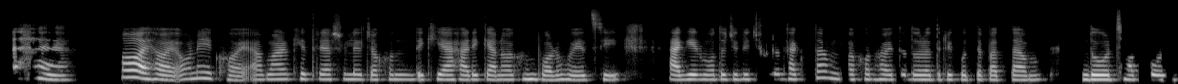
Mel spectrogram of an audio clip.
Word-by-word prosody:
এ -, -, +3 dB, 0.2 s
হ্যাঁ, 260 Hz, -5 st, +2 dB, 0.7 s
হয় 330 Hz, -5 st, +9 dB
হয় 215 Hz, -3 st, +3 dB
অনেক 275 Hz, +1 st, -1 dB, 0.2 s
হয়। 195 Hz, -2 st, -2 dB, 0.2 s
আমার 235 Hz, +1 st, -1 dB
ক্ষেত্রে 240 Hz, -2 st, -3 dB
আসলে 235 Hz, 0 st, -2 dB
যখন 225 Hz, +1 st, -3 dB, 0.2 s
দেখি 225 Hz, +2 st, -3 dB
আহারে 220 Hz, 0 st, +1 dB
কেন 215 Hz, 0 st, +1 dB
এখন 235 Hz, +2 st, -2 dB
বড় 210 Hz, 0 st, +1 dB
হয়েছি। 210 Hz, +2 st, -2 dB, 0.7 s
আগের 225 Hz, +1 st, +5 dB
মতো 225 Hz, +1 st, -2 dB
যদি 230 Hz, 0 st, -1 dB
ছোট -, -, -19 dB, 0.2 s
থাকতাম 245 Hz, +6 st, -2 dB, 0.2 s
তখন 230 Hz, +1 st, -4 dB
হয়তো 225 Hz, 0 st, -2 dB
দৌড়াদৌড়ি 220 Hz, 0 st, 0 dB
করতে 215 Hz, +1 st, -2 dB
পারতাম। 210 Hz, 0 st, -1 dB, 0.6 s
দৌড়ঝাঁপ 220 Hz, 0 st, +6 dB
কর 215 Hz, -1 st, +4 dB
225 Hz, 145 wpm, -23 LUFS, 215-235 Hz, 0.7 s, হয়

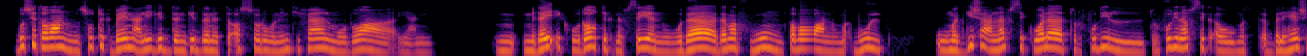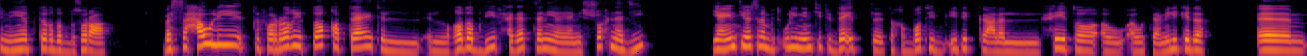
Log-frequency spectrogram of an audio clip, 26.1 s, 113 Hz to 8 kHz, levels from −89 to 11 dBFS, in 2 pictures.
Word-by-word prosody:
بُصي 235 Hz, +4 st, -1 dB
طبعًا 225 Hz, -5 st, +6 dB
صوتِك 235 Hz, +6 st, -7 dB
باين 215 Hz, +2 st, +3 dB
عليه 195 Hz, +3 st, 0 dB
جدًا، 195 Hz, -3 st, -2 dB
جدًا 185 Hz, +1 st, -2 dB
التّأثُّر، 195 Hz, +2 st, -6 dB
وإن 170 Hz, -2 st, -5 dB
أنتِ 190 Hz, +2 st, -8 dB
فعلًا 215 Hz, +2 st, +1 dB
الموضوع 175 Hz, -1 st, -1 dB
يعني 150 Hz, +1 st, -16 dB, 0.6 s
م 175 Hz, -1 st, -6 dB
مضايقِك 190 Hz, +3 st, +2 dB
وضاغطِك 205 Hz, 0 st, +1 dB
نفسيًا، 195 Hz, +2 st, +1 dB
وده 190 Hz, +6 st, +6 dB
ده 190 Hz, +2 st, +1 dB
مفهوم 210 Hz, -2 st, -2 dB
طبعًا 195 Hz, -3 st, +2 dB
ومقبول، 195 Hz, +5 st, -5 dB, 0.5 s
وما 185 Hz, 0 st, -1 dB
تجيش 255 Hz, +9 st, -3 dB
على 185 Hz, -, +2 dB
نفسِك، 220 Hz, -1 st, -5 dB
ولا 210 Hz, +1 st, +6 dB
ترفُضي 205 Hz, +4 st, -7 dB
ال 165 Hz, -7 st, -4 dB
ترفُضي 215 Hz, +5 st, -2 dB
نفسِك، 220 Hz, -1 st, -2 dB
أو 170 Hz, -1 st, -4 dB
ما 170 Hz, 0 st, -10 dB
تتقبليهاش 180 Hz, +6 st, -4 dB
إن 185 Hz, -, -4 dB
هي 195 Hz, +2 st, -1 dB
بتغضب 195 Hz, -4 st, -3 dB
بسرعة، 160 Hz, -2 st, +1 dB, 0.5 s
بس 200 Hz, +3 st, 0 dB
حاولي 275 Hz, +1 st, +5 dB
تفرَّغي 215 Hz, +2 st, 0 dB
الطاقة 245 Hz, 0 st, +2 dB
بتاعة 225 Hz, +2 st, +1 dB
ال 165 Hz, -4 st, -6 dB
الغضب 175 Hz, +4 st, +1 dB
دي 210 Hz, +6 st, -4 dB
في -, -, -25 dB
حاجات 205 Hz, +3 st, -3 dB
تانية، 205 Hz, -4 st, -1 dB
يعني 160 Hz, 0 st, -5 dB
الشُّحنة 230 Hz, +5 st, -3 dB
دي 210 Hz, +9 st, -6 dB, 0.6 s
يعني 200 Hz, +1 st, +3 dB
أنتِ 245 Hz, +2 st, +1 dB
مثلًا 245 Hz, -1 st, +2 dB
بتقولي 225 Hz, +3 st, -4 dB
إن 215 Hz, -, +1 dB
أنتِ 220 Hz, +3 st, -2 dB
بتبدئي 210 Hz, -1 st, 0 dB, 0.2 s
ت 180 Hz, -, -5 dB
تخبطي 185 Hz, +4 st, -5 dB
بإيدِك 200 Hz, +4 st, -7 dB
على 165 Hz, -1 st, +1 dB
الحيطة، 170 Hz, +4 st, -1 dB
أو 160 Hz, -1 st, -6 dB
أو 165 Hz, 0 st, -5 dB
تعملي 165 Hz, +4 st, -4 dB
كده، 190 Hz, -3 st, +1 dB, 0.5 s
آمم 180 Hz, -1 st, +6 dB
195 Hz, 160 wpm, -23 LUFS, 175-220 Hz, 0.6 s, طبعًا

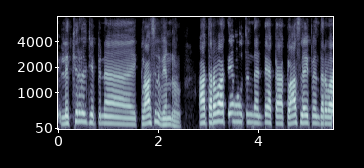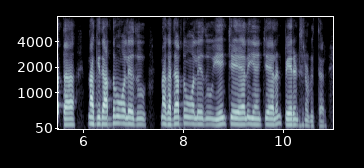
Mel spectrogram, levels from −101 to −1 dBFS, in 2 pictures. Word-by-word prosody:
లెక్చరర్‌లు 225 Hz, +5 st, 0 dB
చెప్పినా 190 Hz, -1 st, -2 dB, 0.7 s
క్లాస్‌లు 195 Hz, +5 st, +3 dB
వినరు. 155 Hz, -7 st, -2 dB, 0.5 s
ఆ -, -, +10 dB
తర్వాత 230 Hz, +3 st, +7 dB
ఏమవుతుందంటే, 210 Hz, -3 st, -4 dB
ఆ -, -, -31 dB
కా 180 Hz, -, +3 dB, 0.2 s
క్లాస్‌లు 195 Hz, +3 st, +2 dB
అయిపోయిన 195 Hz, -1 st, -2 dB
తర్వాత, 170 Hz, -1 st, +1 dB, 0.5 s
"నాకు 170 Hz, -1 st, +4 dB
ఇది 170 Hz, -, +4 dB
అర్థం 185 Hz, +4 st, -5 dB
అవ్వలేదు, 165 Hz, -3 st, -1 dB, 0.4 s
నాకు 165 Hz, -2 st, -1 dB
అది 170 Hz, +3 st, -1 dB
అర్థం 175 Hz, +2 st, -7 dB
అవ్వలేదు. 160 Hz, -2 st, -4 dB, 0.2 s
ఏం 165 Hz, -, -1 dB
చేయాలి, 160 Hz, 0 st, 0 dB
ఏం 155 Hz, -, -5 dB
చేయాలి?" 155 Hz, 0 st, -1 dB
అని 185 Hz, -, -13 dB
పేరెంట్స్‌ని 145 Hz, -2 st, -2 dB
అడుగుతారు. 120 Hz, -1 st, -16 dB
170 Hz, 145 wpm, -23 LUFS, 155-195 Hz, 0.7 s, ఆ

